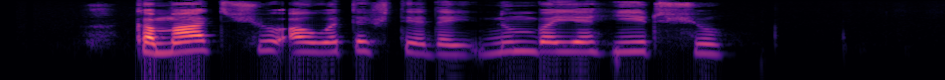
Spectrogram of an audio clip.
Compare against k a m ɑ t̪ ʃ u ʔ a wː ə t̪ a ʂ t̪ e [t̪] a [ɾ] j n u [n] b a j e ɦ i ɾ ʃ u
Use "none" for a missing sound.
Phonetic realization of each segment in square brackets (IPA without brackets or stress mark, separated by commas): d̪, none, m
